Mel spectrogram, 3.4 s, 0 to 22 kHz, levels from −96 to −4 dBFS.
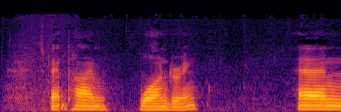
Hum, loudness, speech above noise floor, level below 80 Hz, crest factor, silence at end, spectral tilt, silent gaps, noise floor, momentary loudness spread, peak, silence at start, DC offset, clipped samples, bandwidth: none; -20 LUFS; 40 dB; -58 dBFS; 18 dB; 0 s; -9.5 dB/octave; none; -57 dBFS; 14 LU; -2 dBFS; 0.5 s; under 0.1%; under 0.1%; 9.8 kHz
